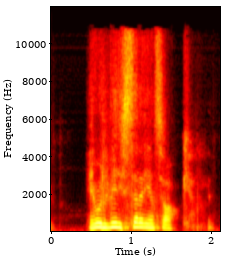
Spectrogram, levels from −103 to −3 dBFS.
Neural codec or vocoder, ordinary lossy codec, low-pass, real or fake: codec, 16 kHz in and 24 kHz out, 0.8 kbps, FocalCodec, streaming, 65536 codes; AAC, 48 kbps; 10.8 kHz; fake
